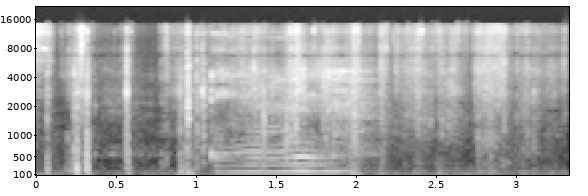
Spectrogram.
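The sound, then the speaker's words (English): Papery rustling and sharp flicks of a deck of tarot cards being shuffled, in quick irregular bursts, with a brief murmured voice partway through. “Okay, so I'm going to shuffle this uh, three more times”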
